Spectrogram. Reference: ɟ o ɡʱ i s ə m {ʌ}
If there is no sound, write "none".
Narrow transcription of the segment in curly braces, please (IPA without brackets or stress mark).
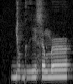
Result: ə˞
